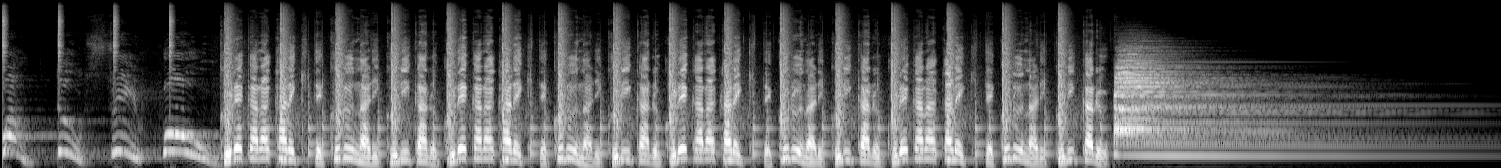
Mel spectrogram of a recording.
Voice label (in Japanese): 早口言葉リズム（中級編）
